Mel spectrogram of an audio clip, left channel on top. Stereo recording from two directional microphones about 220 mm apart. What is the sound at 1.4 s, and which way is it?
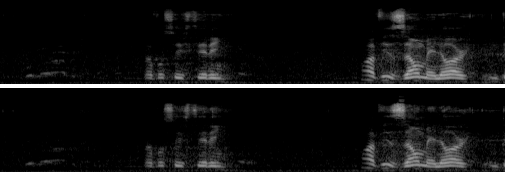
Speech, 10° left (ahead or behind).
